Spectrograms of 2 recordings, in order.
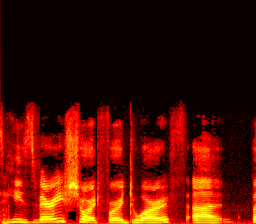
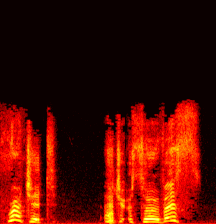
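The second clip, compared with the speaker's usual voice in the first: acted dwarf character voice; 4 semitones higher than usual. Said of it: "you trying to do a dwarf choice".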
